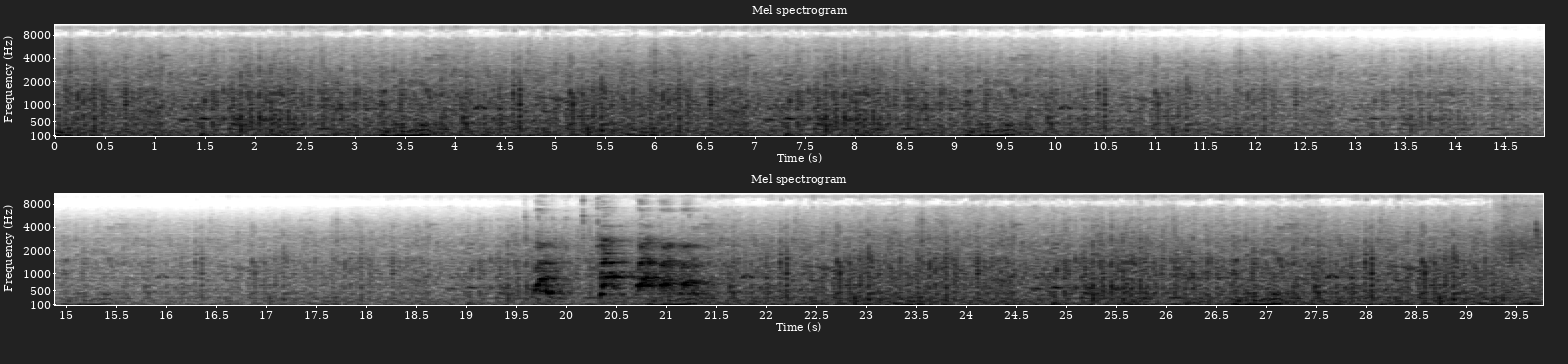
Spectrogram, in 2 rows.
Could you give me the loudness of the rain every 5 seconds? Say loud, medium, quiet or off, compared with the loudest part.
loud, loud, medium, medium, loud, loud.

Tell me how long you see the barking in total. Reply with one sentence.
The barking can be heard for 2 seconds in total.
